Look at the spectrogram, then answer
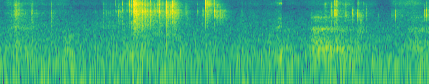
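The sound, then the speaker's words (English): Dice rolling and clattering into a game box, two short bursts of bright rattling clicks with a brief pause between them, with no talking. “Yep, that box is ideal for rolling dice into as well.”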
